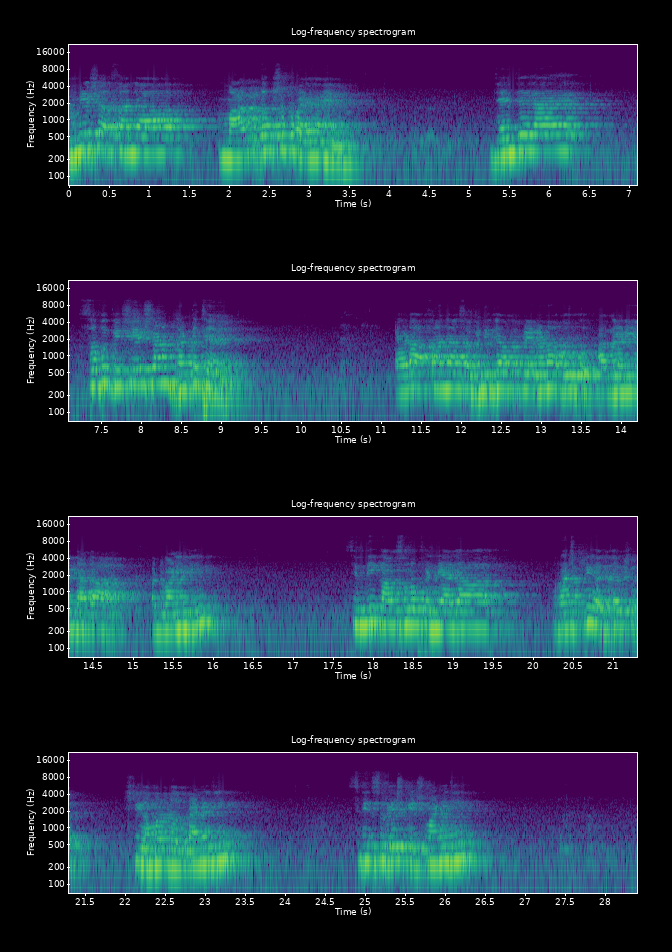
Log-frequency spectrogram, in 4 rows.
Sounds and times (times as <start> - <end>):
Female speech, woman speaking: 0.0 - 3.6, 5.3 - 6.6, 7.3 - 9.4, 11.2 - 16.2, 17.7 - 19.7, 20.3 - 23.6, 24.9 - 26.5
Narration, monologue: 0.0 - 28.4.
